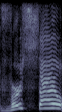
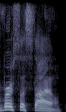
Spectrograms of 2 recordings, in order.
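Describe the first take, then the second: First: Verse is said with no added vowel. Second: Verse is said with an added 'a' vowel. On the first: The speaker calls it right. "is it verse style" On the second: The speaker calls it wrong. "the same thing with the A"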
